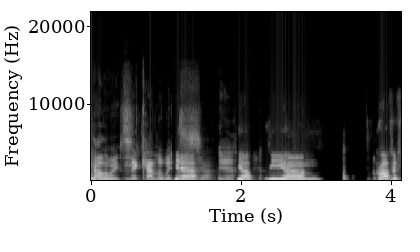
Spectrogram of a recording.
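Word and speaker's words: Michalowicz: And then all the stuff by Michael how do you pronounce his last name? McCallowitz.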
